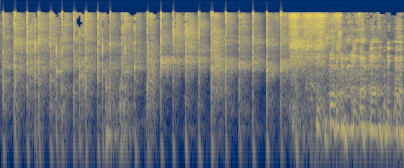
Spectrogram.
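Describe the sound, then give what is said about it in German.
Brief applause from a couple of people clapping for themselves: a quick, uneven run of sharp, crisp hand claps for about three and a half seconds, then fading as voices and laughter take over. “Oh, dafür einen Applaus für uns selbst.”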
